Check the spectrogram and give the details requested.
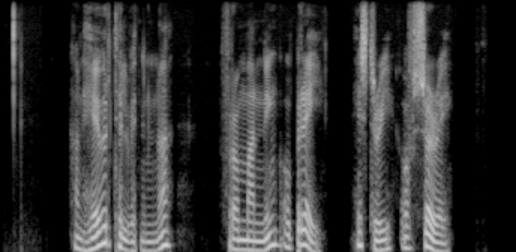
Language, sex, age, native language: Icelandic, male, 30-39, Icelandic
